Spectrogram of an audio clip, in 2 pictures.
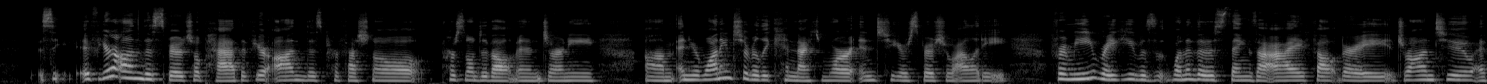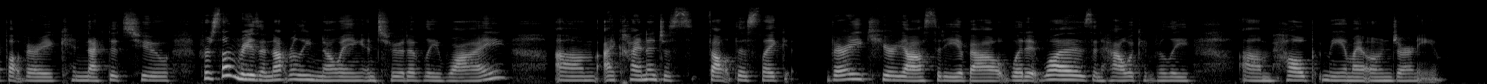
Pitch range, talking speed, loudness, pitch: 175-210 Hz, 160 wpm, -32 LUFS, 190 Hz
